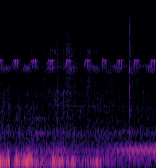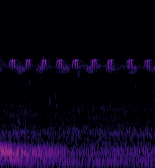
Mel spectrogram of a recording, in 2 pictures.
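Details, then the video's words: Crickets calling at night beside running water with quiet lightning: a steady series of short, high, clicking chirps, roughly three per second, over a low rushing rumble that is strongest in the first two seconds. "Crickets, Running Water, Night Sounds and Quiet Lightening in the Dark"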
